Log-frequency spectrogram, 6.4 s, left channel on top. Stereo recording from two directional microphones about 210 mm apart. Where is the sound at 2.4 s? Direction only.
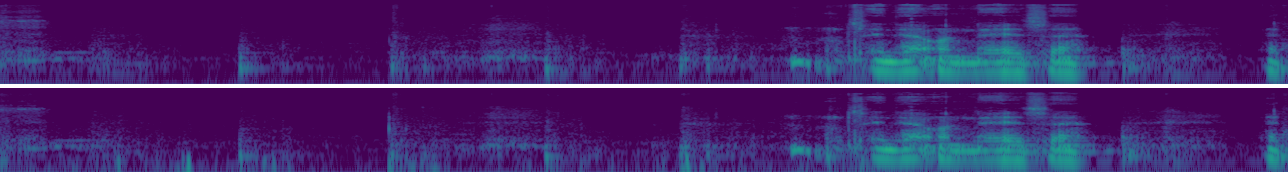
10° left (ahead or behind).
